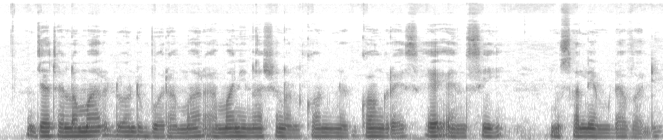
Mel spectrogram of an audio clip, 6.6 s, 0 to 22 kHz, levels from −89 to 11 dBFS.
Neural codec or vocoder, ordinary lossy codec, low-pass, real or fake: vocoder, 48 kHz, 128 mel bands, Vocos; none; 19.8 kHz; fake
